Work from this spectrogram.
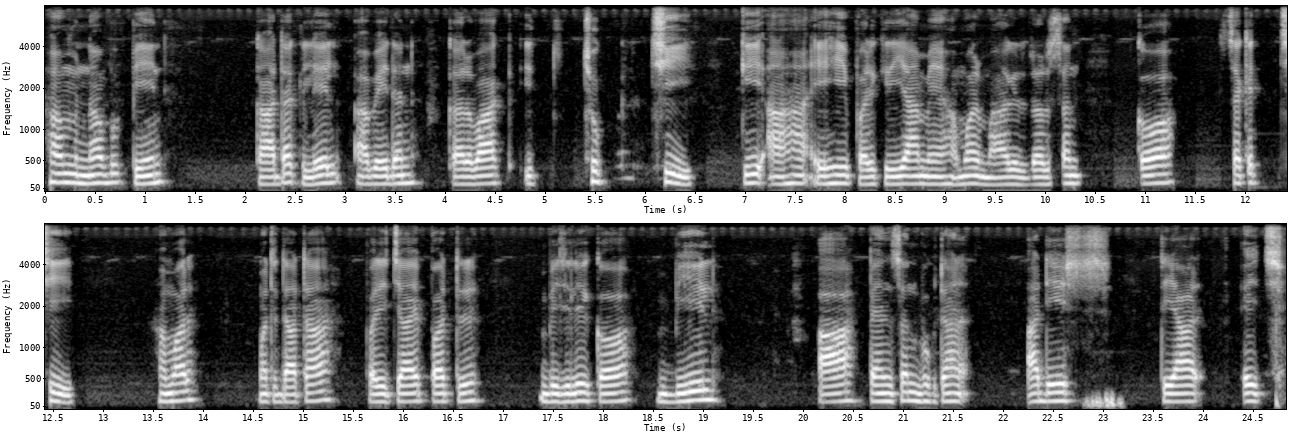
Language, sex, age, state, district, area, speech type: Maithili, male, 18-30, Bihar, Madhubani, rural, read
